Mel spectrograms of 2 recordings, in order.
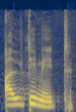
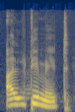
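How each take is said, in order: Both takes have the same delivery.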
